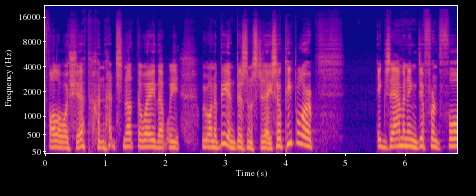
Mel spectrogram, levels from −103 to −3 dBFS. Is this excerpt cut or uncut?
uncut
